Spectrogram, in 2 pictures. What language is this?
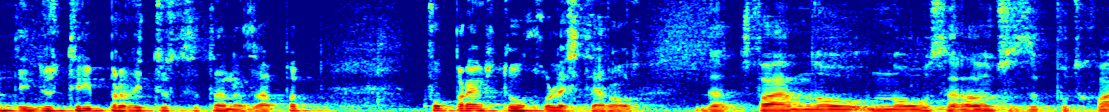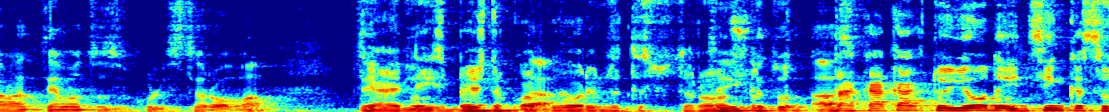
Bulgarian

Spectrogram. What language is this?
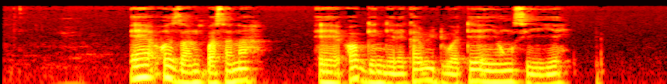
Gbaya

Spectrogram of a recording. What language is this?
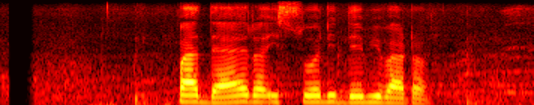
Nepali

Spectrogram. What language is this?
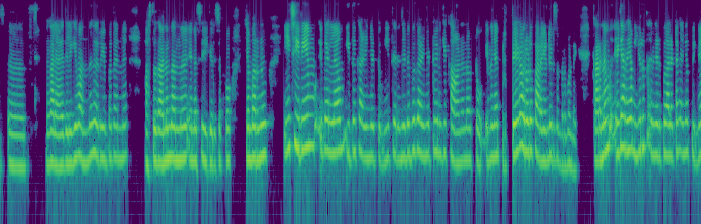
Malayalam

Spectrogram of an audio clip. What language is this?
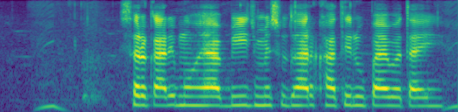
Bhojpuri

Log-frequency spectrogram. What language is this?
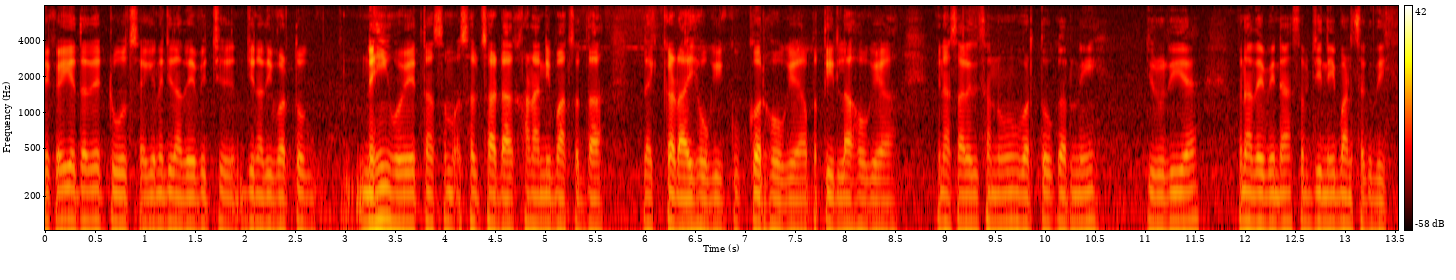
Punjabi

